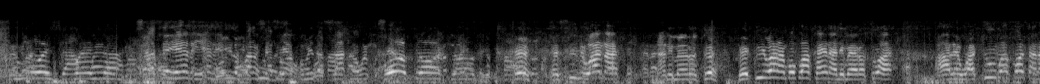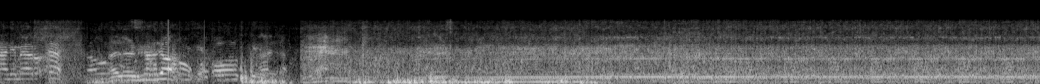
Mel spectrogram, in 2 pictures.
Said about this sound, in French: Et voilà, là on a tout de suite deviné que c'était le bruit du moteur, hein, d'un bateau, hein, certainement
